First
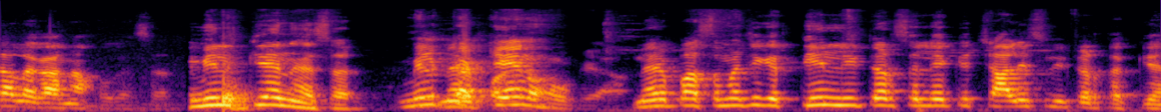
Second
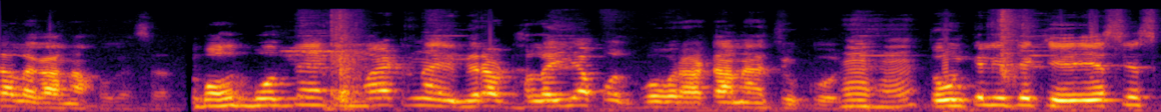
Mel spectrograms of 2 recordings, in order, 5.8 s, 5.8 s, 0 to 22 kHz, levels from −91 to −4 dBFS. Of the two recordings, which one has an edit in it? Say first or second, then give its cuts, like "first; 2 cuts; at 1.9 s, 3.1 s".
first; 1 cut; at 1.0 s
